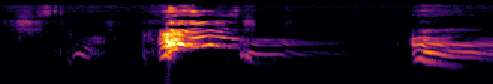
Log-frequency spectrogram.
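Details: Schnauzer singing a sad song: short nasal whines, then a louder wavering, falling howl-like cry that trails off, and a final sustained, mournful note at the end.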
